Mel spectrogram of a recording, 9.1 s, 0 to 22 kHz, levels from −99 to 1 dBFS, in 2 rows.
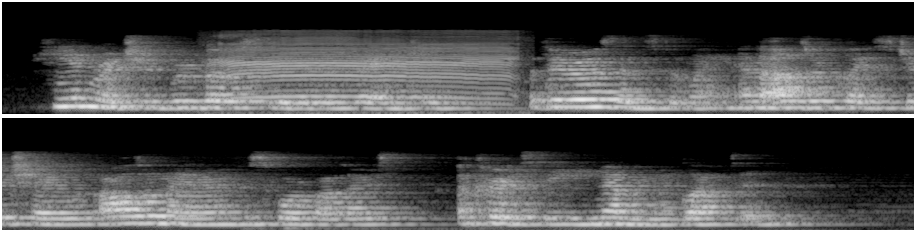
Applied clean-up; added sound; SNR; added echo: none; Livestock, farm animals, working animals; 8 dB; reverberation time 0.9 s.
